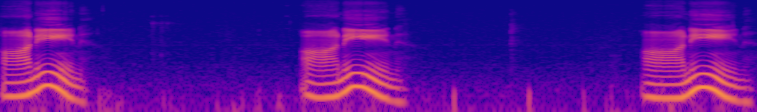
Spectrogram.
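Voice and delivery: "Anin" said ah-neen, falling; "Anin" with stress on neen; whole word drill. Shown as a demonstration. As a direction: model "Anin" for the learner to repeat. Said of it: "Now, the whole word".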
